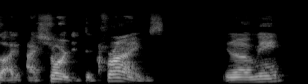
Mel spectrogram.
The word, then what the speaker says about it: Crhymes: noticed your name bro it's crimes but it's spelled if you take the C away it's Rhymes yes sir how did and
